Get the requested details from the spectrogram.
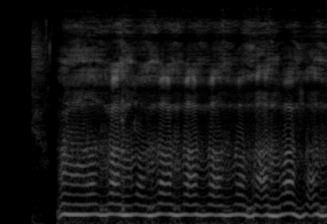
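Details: Neurogenic, involuntary vocal tremor, heard as modulation of pitch and loudness during sustained phonation.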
